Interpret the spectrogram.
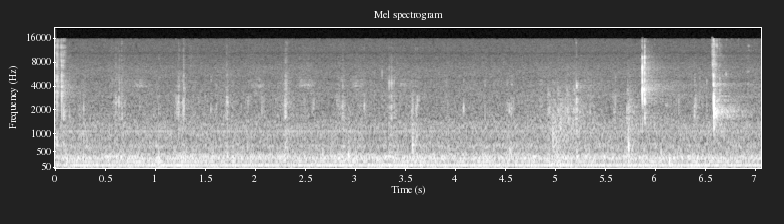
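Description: Faint close-up chewing of crispy pan-fried potstickers, with small crunches and mouth clicks. Two sharper clicks near the end as the fork goes down to the plate.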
